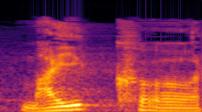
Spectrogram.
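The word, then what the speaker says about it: Micah: 미가서 에 대한 말씀입니다 미가는 영어 발음으로 마이크 어 라고 하는 발음을 합니다 금이 가 야 라고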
